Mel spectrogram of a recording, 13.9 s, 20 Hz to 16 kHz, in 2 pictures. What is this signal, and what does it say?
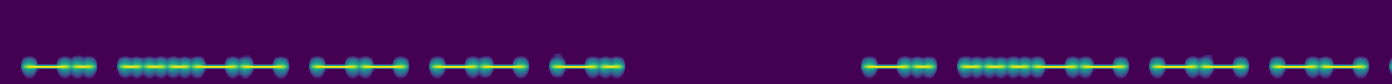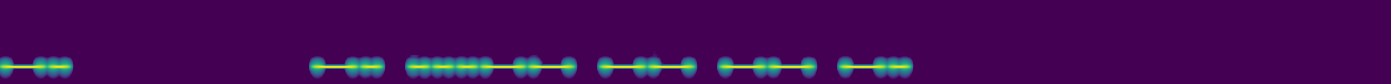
Morse code, heard as a keyed tone, about 20 wpm, 700 Hz. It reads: N3MMN N3MMN N3MMN
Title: USA Call Signs - 5 Characters - Repeated 3x - 20wpm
